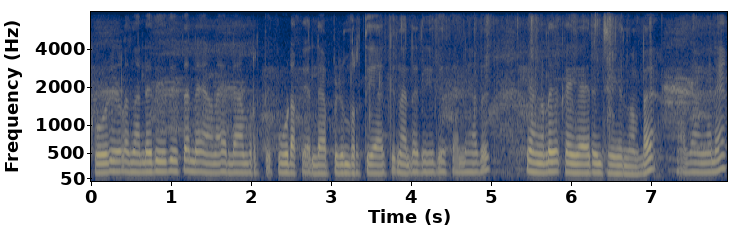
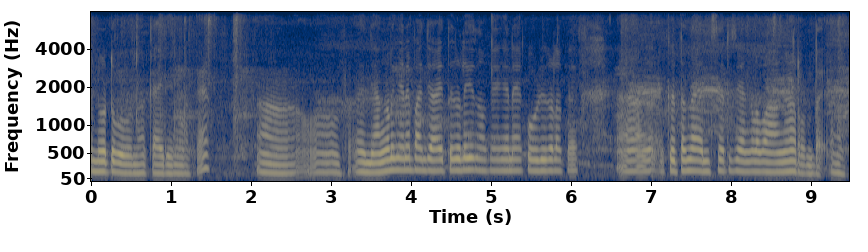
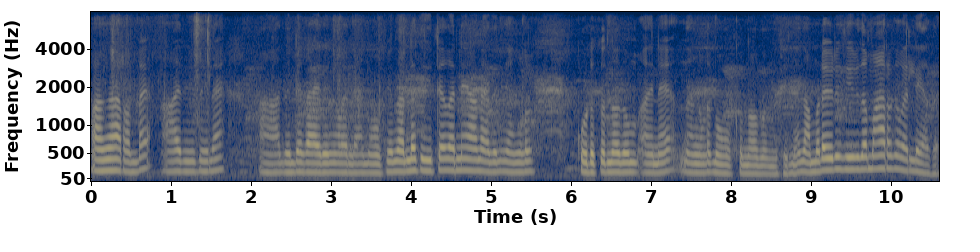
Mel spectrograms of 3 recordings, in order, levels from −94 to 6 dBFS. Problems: constant background noise, low volume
